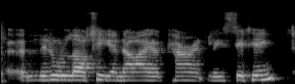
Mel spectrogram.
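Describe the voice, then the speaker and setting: A woman with an Australian accent speaks at medium pitch in a bright, sharp tone. Her intonation stays monotone and flat against a quiet background. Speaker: emeritus professor of education. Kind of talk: panel presentation. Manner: loud.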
